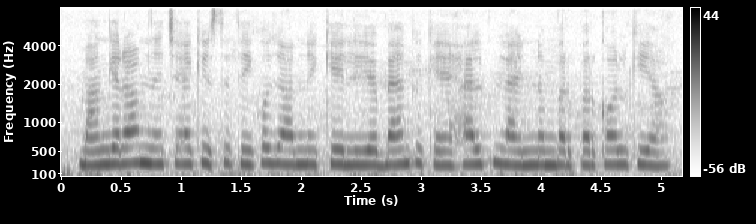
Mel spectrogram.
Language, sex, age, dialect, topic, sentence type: Hindi, female, 25-30, Hindustani Malvi Khadi Boli, banking, statement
